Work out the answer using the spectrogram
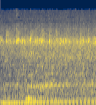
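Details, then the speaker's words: Rochester two-barrel carburetor with electric choke on a running carbureted test engine, under load: steady, even, strong note with no hesitation, stumble or misfire; pulling cleanly. "Man, that sounds sweet. Accelerate sweet. No hesitation. No stumble."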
